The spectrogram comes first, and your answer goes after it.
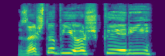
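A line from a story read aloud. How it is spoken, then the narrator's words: Shouted into ear. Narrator (Russian): крикнула мне в ухо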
